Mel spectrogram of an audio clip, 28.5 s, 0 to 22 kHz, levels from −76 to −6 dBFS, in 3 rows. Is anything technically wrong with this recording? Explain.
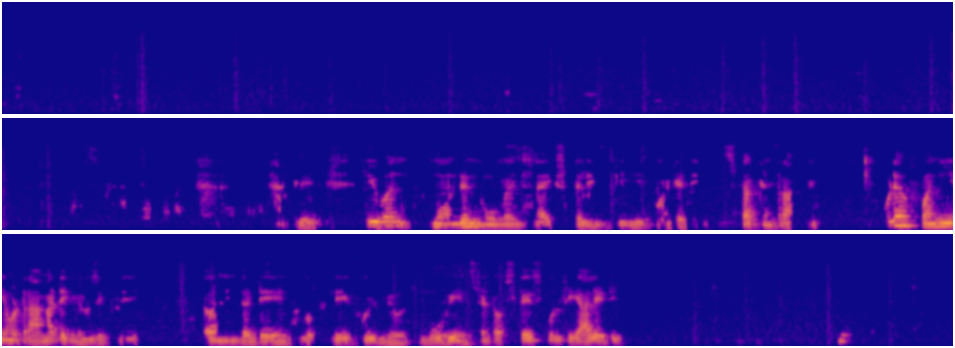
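Yes. Other side's voice leaking through at 10.19–12.13 s, 13.63–13.73 s, 14.64–14.77 s and 21.89–21.98 s, likely from loudspeaker echo the canceller missed, is a faint second voice well below the talker. Speech suppressed in double talk at 10.9–13.14 s, 13.75–17.71 s, 18.32–18.4 s and 19.83–22.77 s, likely from the canceller ducking overlapping talk, makes the speech dip or drop out in pieces, by up to about 20 dB.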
